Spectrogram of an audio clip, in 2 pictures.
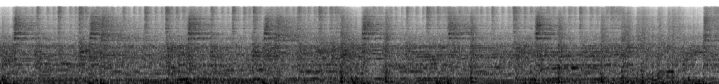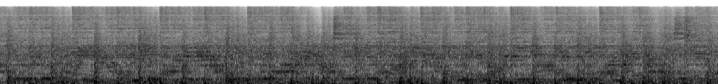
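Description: Live rock music from a guitar-and-drums duo: electric guitar through an amplifier over a full drum kit. About twelve seconds in, the drumming settles into a steady, evenly spaced beat.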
